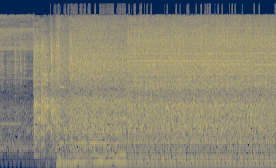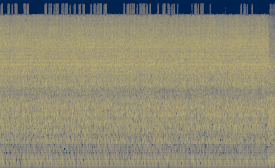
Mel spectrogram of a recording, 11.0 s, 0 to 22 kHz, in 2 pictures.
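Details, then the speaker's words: Kawasaki Z1000SX after a coolant change during its four-year service: brief starter crank, then it catches cleanly to a steady idle. Run until the radiator cooling fan cuts in with a constant rushing sound, then switched off. Normal start and idle. "so the fan's now cut in, so all that's left to do, we'll just turn it off."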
